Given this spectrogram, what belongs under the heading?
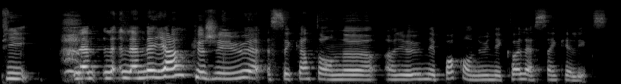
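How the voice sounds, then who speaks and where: A woman with a Québécois French accent, a podcast guest telling lively stories and explaining her ideas, laughing now and then. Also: on the high side, moderate pace. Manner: animated storyteller, laughs while explaining. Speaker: guest, founder of a spiritual school. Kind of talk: conversational podcast interview.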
